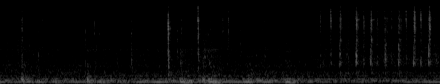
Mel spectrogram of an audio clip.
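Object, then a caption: Plastic computer keyboard. Long fingernails tap and type on the keys of a full-size black plastic Dell computer keyboard, giving sharp, bright clicks over a steady low hum. The taps come scattered at first, then quicken into a dense run of crisp, quick-dying clicks toward the end.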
